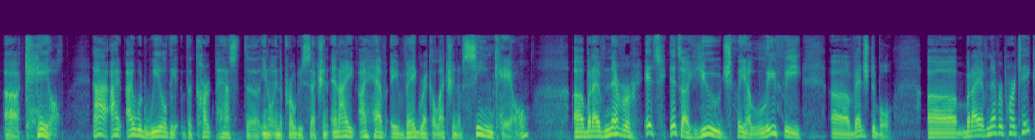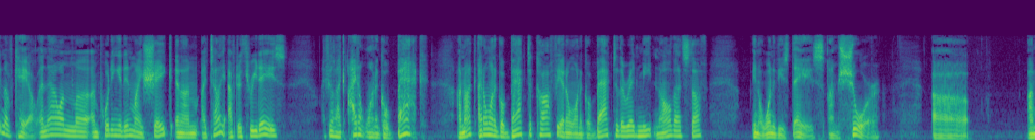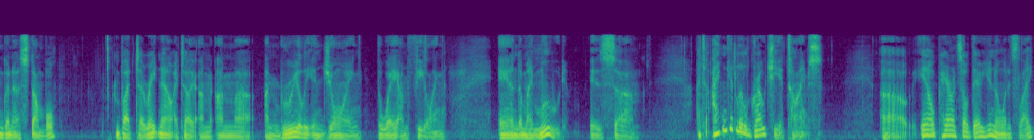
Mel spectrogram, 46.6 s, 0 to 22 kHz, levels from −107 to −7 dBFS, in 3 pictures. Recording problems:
high frequencies cut off; noticeable; nothing above 8 kHz

